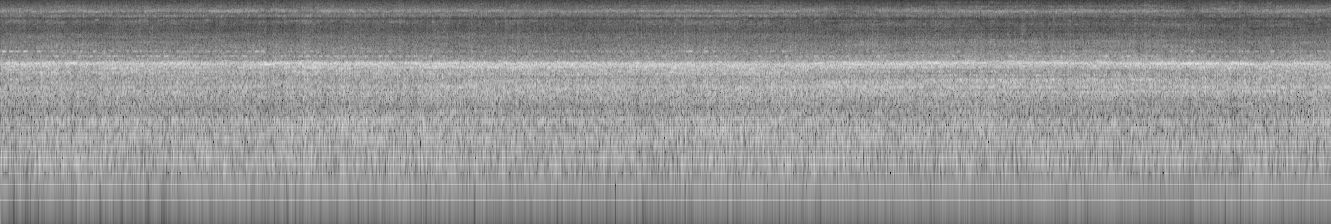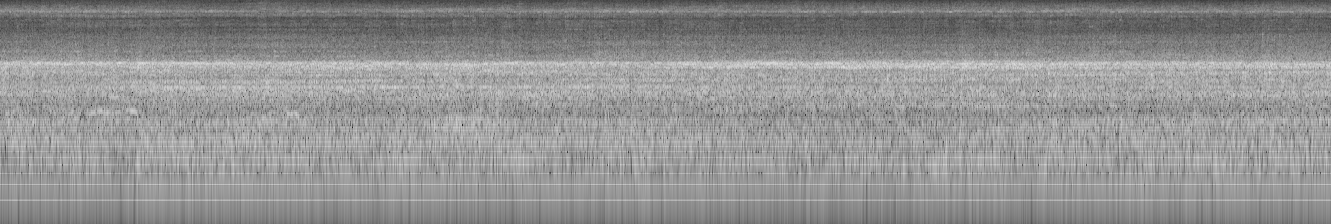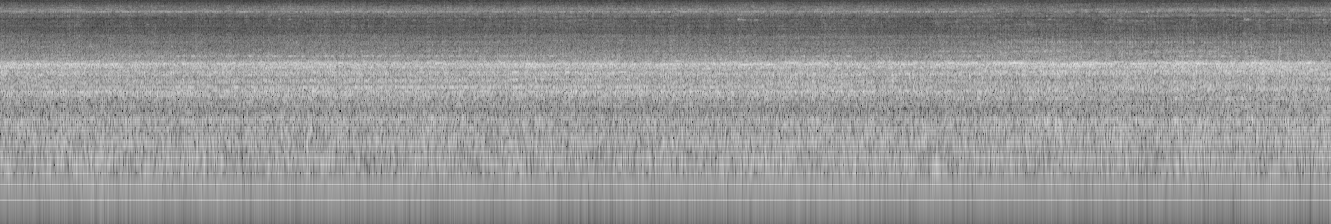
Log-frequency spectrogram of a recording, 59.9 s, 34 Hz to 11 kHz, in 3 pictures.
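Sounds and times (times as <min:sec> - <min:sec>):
drilling rig drone: 0:00.0 - 0:59.9.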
